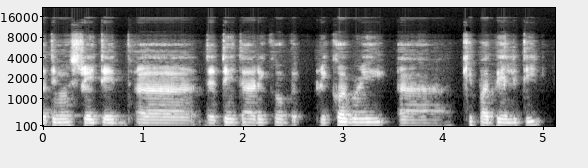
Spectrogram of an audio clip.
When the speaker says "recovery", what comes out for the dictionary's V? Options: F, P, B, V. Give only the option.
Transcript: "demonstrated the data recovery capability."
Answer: B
